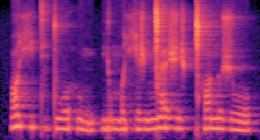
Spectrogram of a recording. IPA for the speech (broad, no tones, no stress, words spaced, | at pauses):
ɒçi tʲætwohum | jomɒçæʒŋ͡ǀæ ʒeʒǀʰɒno ʒo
